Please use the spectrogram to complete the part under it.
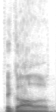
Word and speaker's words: Tagalog: Tagalog, thank you.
